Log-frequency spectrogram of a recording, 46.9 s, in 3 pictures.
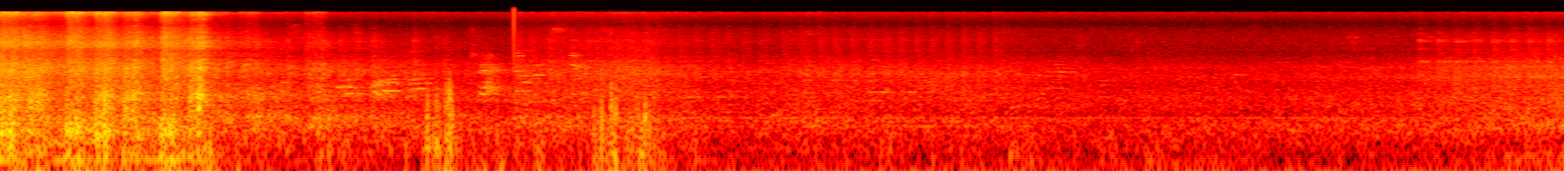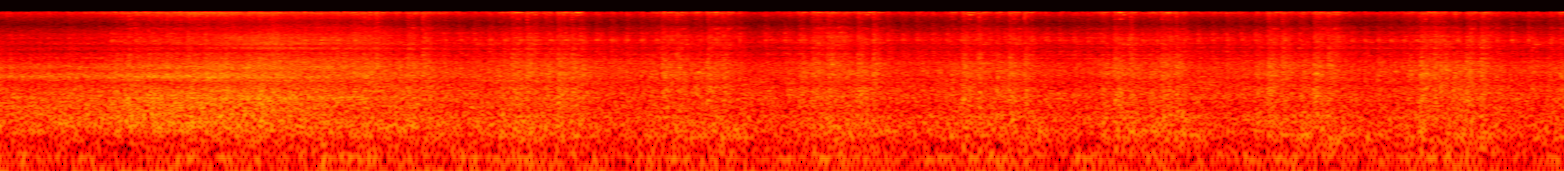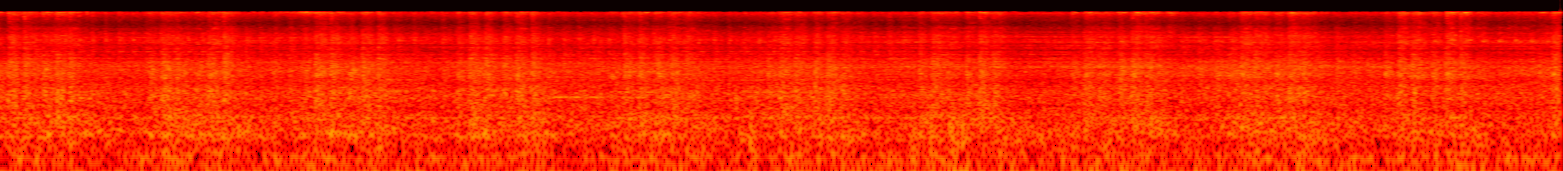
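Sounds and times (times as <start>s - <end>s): freight train rumbling past: 0.0s - 46.9s.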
